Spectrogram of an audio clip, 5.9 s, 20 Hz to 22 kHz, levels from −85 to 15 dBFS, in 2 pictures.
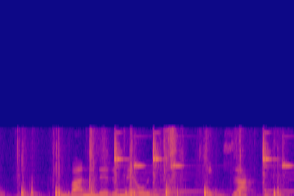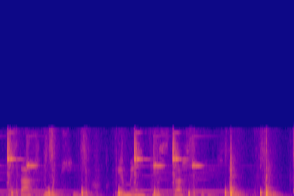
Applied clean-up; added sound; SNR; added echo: none; Run + Doorbell; -5 dB; none.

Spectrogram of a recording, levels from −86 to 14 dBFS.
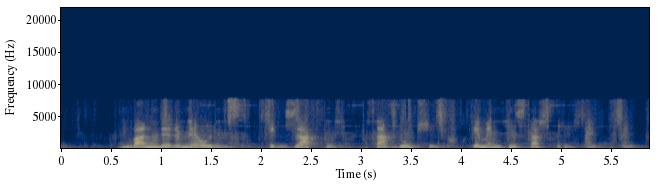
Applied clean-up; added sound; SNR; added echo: neural separator model SepFormer DNS4.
